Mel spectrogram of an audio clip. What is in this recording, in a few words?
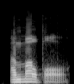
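"immobile", American English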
